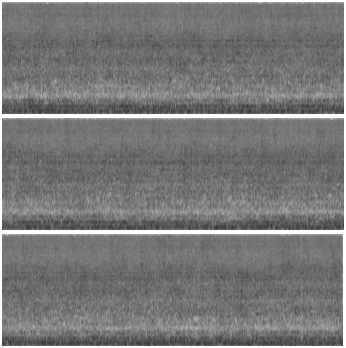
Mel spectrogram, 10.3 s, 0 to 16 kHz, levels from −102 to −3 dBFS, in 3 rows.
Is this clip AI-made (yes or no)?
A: no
